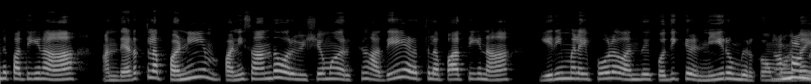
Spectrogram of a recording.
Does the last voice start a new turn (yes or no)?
yes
